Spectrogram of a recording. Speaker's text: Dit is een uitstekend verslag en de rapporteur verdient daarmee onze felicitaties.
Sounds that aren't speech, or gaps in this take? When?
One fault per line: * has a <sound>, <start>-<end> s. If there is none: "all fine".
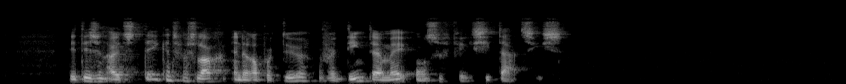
all fine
